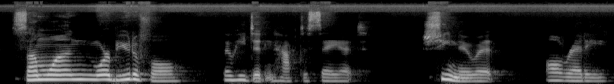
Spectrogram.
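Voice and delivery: slow, measured poem recital with deliberate pauses; poetry reading. Acted. Poet reading Alva's desert breakup to a festival audience, measured recital. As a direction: read it line by line, leaning on key words.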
